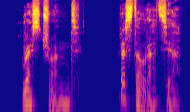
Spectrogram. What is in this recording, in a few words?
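"restaurant", English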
